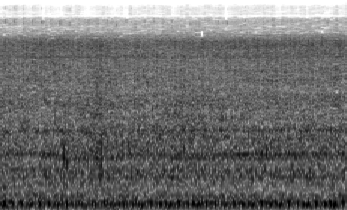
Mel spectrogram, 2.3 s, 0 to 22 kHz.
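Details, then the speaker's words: 2005 Ford Mustang, rebuilt and retimed engine after first start following about 3 years sitting: smooth even petrol idle, steady low rumble with no ticks, knocks or stumbles, healthy. "It's smooth. Really smooth. Sounds real nice."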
